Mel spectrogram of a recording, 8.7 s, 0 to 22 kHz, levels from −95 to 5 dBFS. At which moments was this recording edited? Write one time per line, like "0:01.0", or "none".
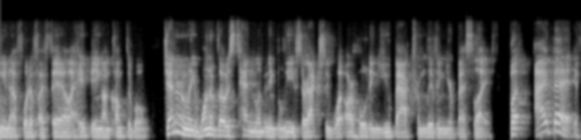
0:02.3
0:07.4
